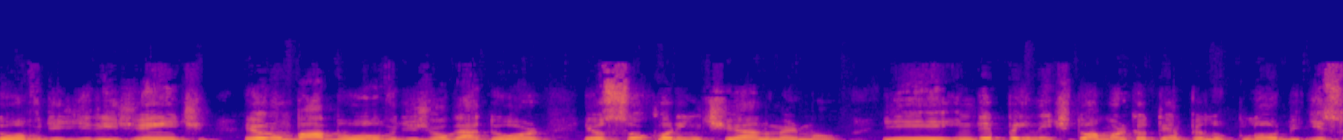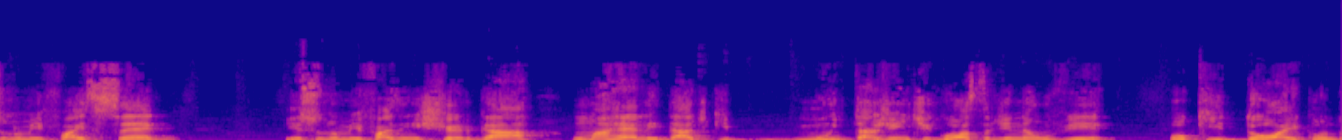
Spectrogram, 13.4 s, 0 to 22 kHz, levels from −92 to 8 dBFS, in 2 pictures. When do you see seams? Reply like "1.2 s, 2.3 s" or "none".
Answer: none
